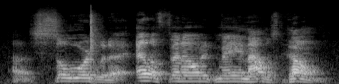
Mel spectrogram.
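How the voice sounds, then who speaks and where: Noticeable background noise and audible room echo fill the space. A man talks at a fairly slow pace. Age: 60s. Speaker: author sharing near-death experiences. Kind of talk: interview storytelling. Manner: halting, many filler words.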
